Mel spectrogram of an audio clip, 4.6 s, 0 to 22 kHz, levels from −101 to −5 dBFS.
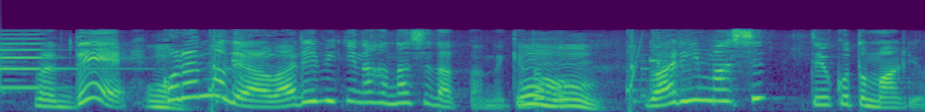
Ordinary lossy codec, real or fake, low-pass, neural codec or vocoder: none; real; 7.2 kHz; none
